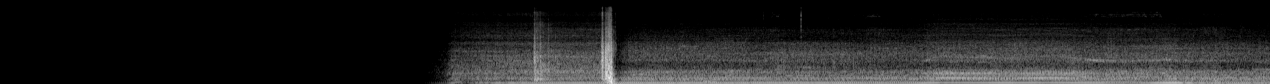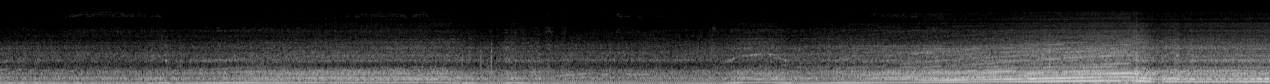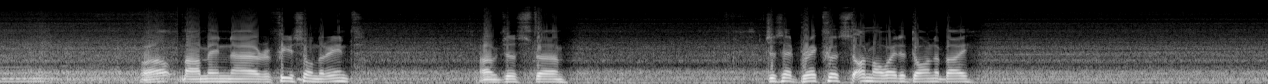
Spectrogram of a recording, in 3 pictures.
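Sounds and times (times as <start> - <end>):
motorcycle engine accelerating: 4.4 - 38.0
sharp knock: 5.3 - 6.2.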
